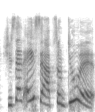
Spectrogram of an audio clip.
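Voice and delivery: high, slow, loud mock command; bossy insistence. Friend pushing the other to send the link, bossy shout. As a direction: spell it out to a stubborn sibling. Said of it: "siblings who fight all the time".

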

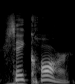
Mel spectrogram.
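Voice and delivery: "car" with a clear final R; R pronounced. Shown as a demonstration. Host testing Bostonian friend, R pronounced. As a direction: sound the R at the end of "car". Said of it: "Can you say an R?".

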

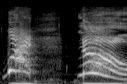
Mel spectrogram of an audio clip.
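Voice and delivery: very high, shrieked exclamations; mock screaming. Host mimicking co-host's reel reactions, high mock screams. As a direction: imitate her screaming reactions. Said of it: "I don't talk other than screaming in these".

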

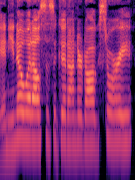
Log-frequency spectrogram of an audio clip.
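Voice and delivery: normal talking voice

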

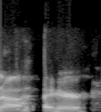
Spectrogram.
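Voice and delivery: ordinary talk

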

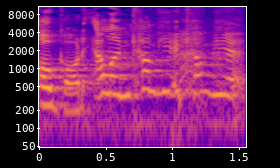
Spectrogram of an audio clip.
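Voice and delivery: high, loud, urgent mock summons; imitating mum calling out. Mum calling dad over to the phone, mock urgency. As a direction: call someone over urgently, rising high.

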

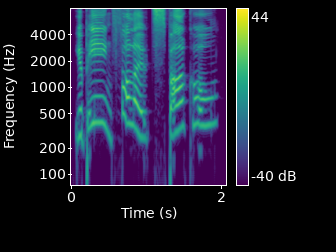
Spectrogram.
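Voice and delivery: high, loud shout across the street; a neighbour cat yelling in excitement. Acted. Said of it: "can't help herself and shouts out".

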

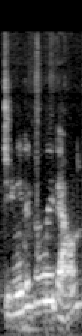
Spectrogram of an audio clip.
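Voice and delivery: very soft, caring question; soft and concerned. Retold or imitated. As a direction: ask it gently, like a worried friend. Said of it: "it's like".

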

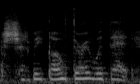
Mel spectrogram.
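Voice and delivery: hushed phone whisper. Retold or imitated. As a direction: ask it under your breath so no one hears. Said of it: "like, whispering on the phone".

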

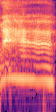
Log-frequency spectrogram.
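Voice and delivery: high, soft drawn-out "ah"; imitated drowning cry. Storyteller imitating his drowning little brother, mock cry. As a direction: mimic a panicked cry at reduced volume.

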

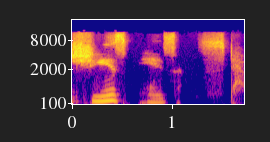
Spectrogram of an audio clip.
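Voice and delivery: slow, hushed, voiceless aside; whisper. Real, not acted. Cohost revealing the stepmom twist, whispering. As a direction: let the scandal drop in a whisper. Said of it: "whispered reveal".

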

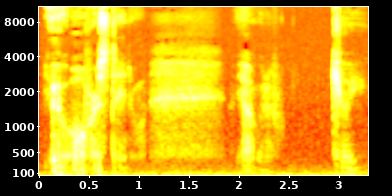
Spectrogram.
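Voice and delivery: hushed whisper. Pretend. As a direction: keep it whispered. Continues whispering.

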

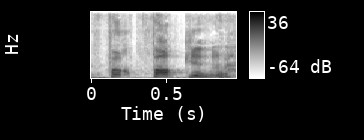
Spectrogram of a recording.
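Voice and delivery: high-pitched mock curse; mum swearing. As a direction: blurt it out like a flustered mum. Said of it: "she went".

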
